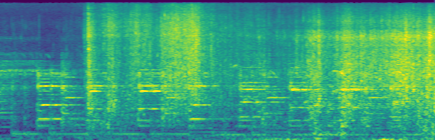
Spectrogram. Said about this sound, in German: Meine Damen und Herren, willkommen zum Aquamusical Geheimnis im Meer. Begrüßen Sie mit einem donnernden Applaus unsere Meeresbewohner.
